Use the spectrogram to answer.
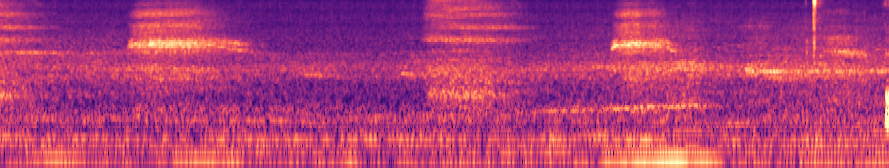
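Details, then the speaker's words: Three long, hissing in-breaths drawn hard against resistance after full exhalation, quiet out-breaths between: breathing muscle training with a non-electric mechanical resistive device (PowerBreathe) in a person with Charcot-Marie-Tooth disease and restrictive lung disease. "so you first want to just let all of the air out of your lungs and then you want to take a deep breath in with all of your strength"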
